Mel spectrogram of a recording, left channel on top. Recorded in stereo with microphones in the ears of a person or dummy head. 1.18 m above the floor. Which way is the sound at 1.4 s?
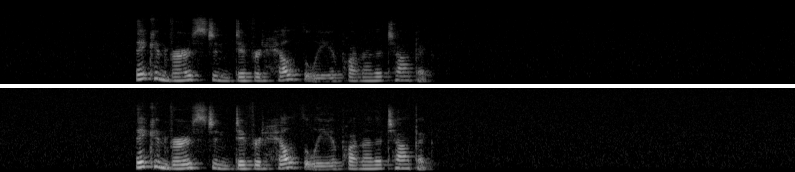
5° left (ahead or behind).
